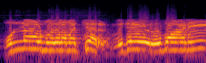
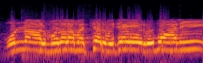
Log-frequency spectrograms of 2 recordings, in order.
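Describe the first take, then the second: No difference in how they are said.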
